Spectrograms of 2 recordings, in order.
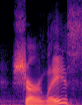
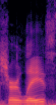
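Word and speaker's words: Charolais: herford um simmental uh charles i think that's how you pronounce it charlay's they're like the white cows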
